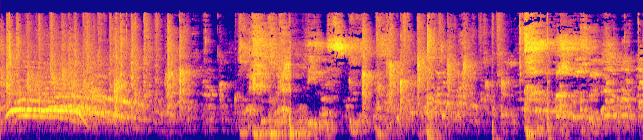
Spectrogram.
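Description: A crowd claps in a steady, dense patter that carries on for several seconds, with a brief high cheer or whoop near the start and a few louder bursts along the way.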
